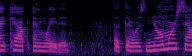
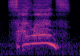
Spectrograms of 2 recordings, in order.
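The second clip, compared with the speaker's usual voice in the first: very high, loud outburst; roar; 5 dB louder than usual. A narrator's reading. Bear loses patience with whispering Mouse, roaring. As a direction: explode in a demand for silence. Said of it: "Bear roared".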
